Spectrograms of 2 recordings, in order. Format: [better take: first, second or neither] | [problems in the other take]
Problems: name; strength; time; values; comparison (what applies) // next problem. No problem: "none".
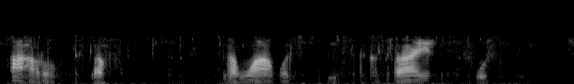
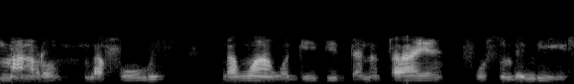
second | noise reduction (neural separator model SepFormer WHAM!)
